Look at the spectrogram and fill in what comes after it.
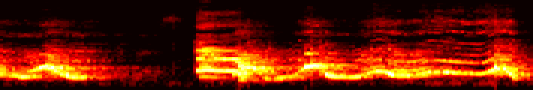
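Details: A Doberman "singing": a wavering, sirenlike howl that rises and falls in pitch, breaking off briefly, then resuming in strong undulating swoops.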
